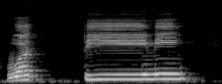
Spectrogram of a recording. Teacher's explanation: یا ساکن ہو اور اس سے پہلے حرف پر زیر آ جائے تو یہ یا مدہ ہے۔ آپ نے اس کو ایک الف تک کھینچ کر ادا کرنا ہے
